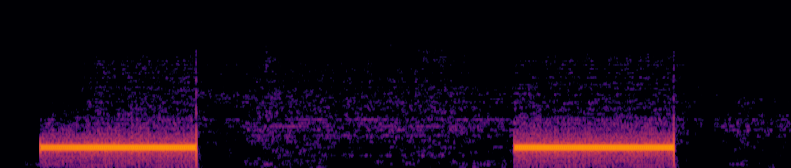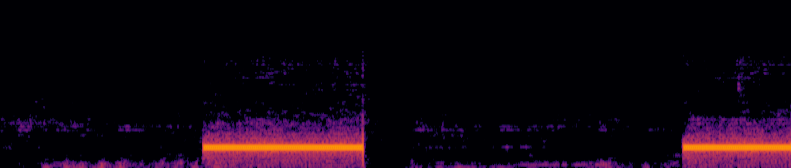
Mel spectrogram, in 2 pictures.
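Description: Telephone tone heard while placing a call: four steady low-pitched tones, each lasting about two seconds and evenly spaced, separated by longer quiet gaps with faint rustling.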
